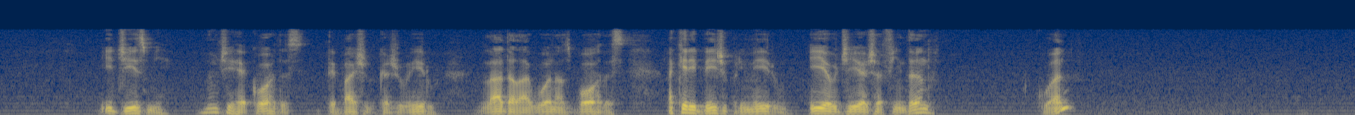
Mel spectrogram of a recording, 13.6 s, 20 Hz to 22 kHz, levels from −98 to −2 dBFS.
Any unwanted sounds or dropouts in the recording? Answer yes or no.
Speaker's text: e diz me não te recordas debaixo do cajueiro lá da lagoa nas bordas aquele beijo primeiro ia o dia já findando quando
no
